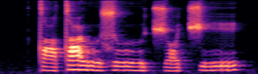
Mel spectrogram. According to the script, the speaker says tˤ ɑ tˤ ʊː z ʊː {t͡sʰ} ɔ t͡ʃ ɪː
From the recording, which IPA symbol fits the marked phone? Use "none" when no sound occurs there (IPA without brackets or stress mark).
t͡ʃ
